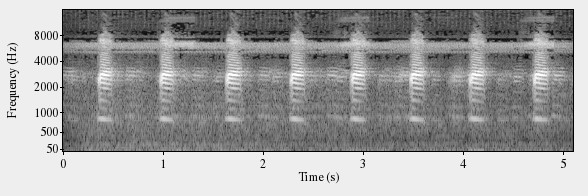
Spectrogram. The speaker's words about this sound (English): Those tree frogs you hear in the background are an example of his work, but he does a lot more than that.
